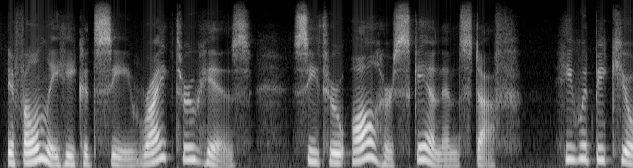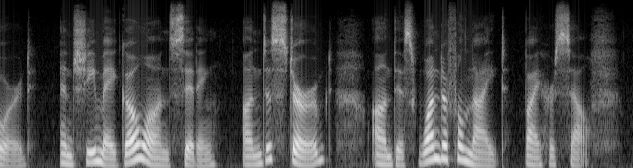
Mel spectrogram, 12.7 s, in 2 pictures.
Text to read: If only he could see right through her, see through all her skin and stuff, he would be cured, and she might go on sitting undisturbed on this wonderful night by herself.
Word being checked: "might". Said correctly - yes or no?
no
